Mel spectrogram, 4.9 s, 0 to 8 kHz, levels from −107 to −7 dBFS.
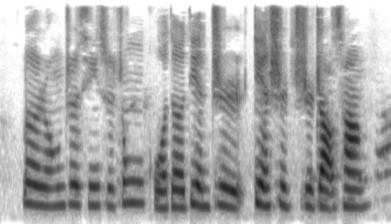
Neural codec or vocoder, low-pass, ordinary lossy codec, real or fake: none; 7.2 kHz; AAC, 32 kbps; real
